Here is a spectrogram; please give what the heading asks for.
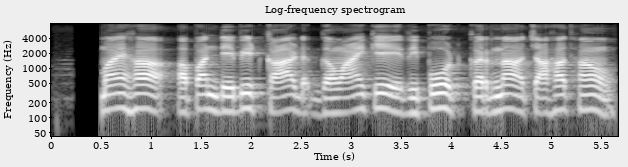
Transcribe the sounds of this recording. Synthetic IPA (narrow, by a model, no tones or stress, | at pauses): mɛ̃ɦə̃ɐpənɖeːbɪʈkaːɾɖɡɐʋaːẽkeɾɪpoːɾʈkɐɾnat͡ʃaːɦət̪ɦɛ̃ũ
